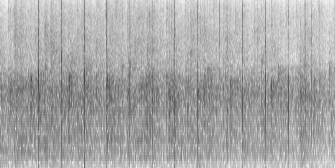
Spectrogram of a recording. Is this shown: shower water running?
no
